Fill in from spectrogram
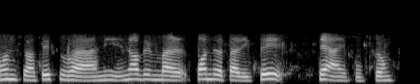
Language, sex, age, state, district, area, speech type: Nepali, female, 45-60, West Bengal, Darjeeling, rural, conversation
